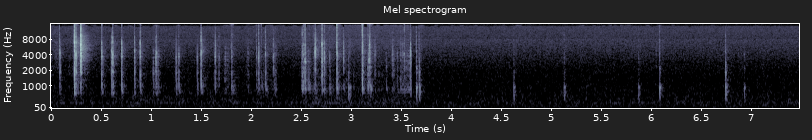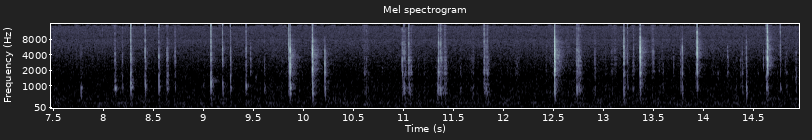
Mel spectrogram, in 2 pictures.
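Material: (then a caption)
Plastic. A white, hollow plastic Xbox controller with purple thumbstick grips is held in both hands and tapped with long manicured nails on its front and top. The quiet, sharp, bright clicks come in a fast flurry early on, then space out into irregular single taps over a near-silent background. Each tap dies away almost instantly.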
